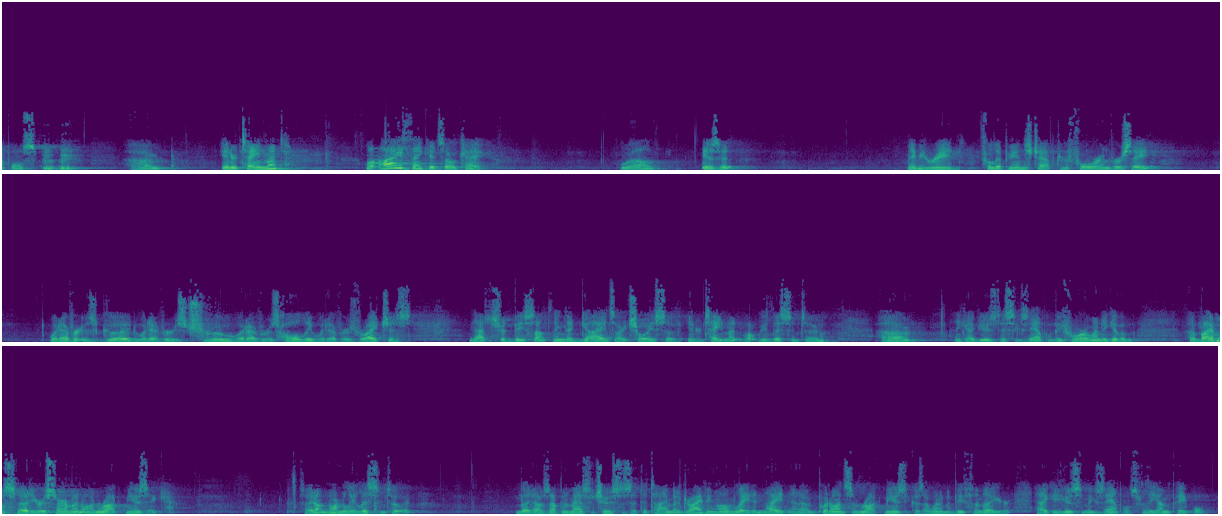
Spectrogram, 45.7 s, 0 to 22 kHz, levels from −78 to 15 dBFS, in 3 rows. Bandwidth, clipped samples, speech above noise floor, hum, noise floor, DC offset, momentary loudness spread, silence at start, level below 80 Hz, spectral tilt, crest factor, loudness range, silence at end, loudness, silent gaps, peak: 8 kHz; under 0.1%; 35 dB; none; -55 dBFS; under 0.1%; 14 LU; 0 s; -68 dBFS; -4 dB/octave; 22 dB; 6 LU; 0.15 s; -21 LUFS; none; 0 dBFS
